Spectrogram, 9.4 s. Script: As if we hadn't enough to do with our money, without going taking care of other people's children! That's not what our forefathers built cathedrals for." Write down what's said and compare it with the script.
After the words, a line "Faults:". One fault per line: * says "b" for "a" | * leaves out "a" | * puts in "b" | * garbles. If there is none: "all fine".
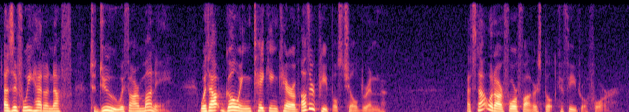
As if we had enough to do with our money, without going taking care of other people's children! That's not what our forefathers built cathedral for."
Faults:
* says "had" for "hadn't"
* says "cathedral" for "cathedrals"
